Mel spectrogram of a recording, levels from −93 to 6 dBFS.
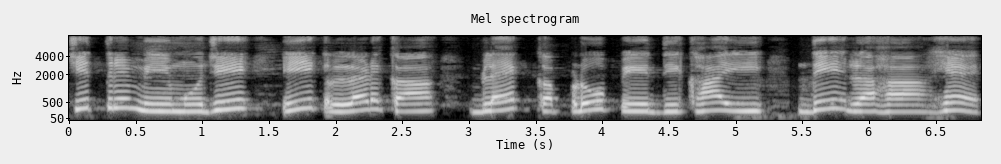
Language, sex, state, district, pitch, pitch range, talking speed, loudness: Hindi, female, Madhya Pradesh, Katni, 230 Hz, 220-265 Hz, 105 wpm, -13 LUFS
